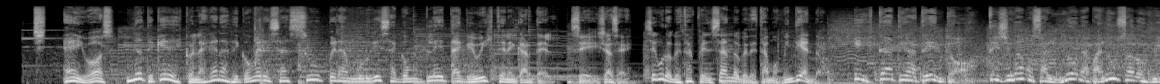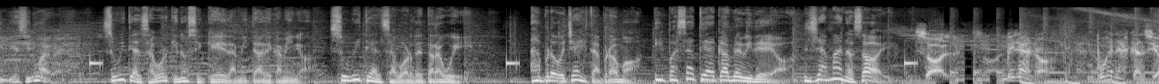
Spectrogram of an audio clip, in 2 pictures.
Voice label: Juvenil Variada Suelto, voces masculinas

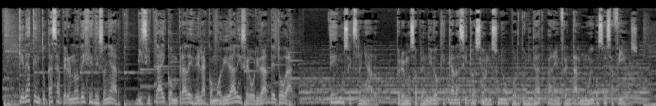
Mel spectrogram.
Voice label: Graves Comercial Medios

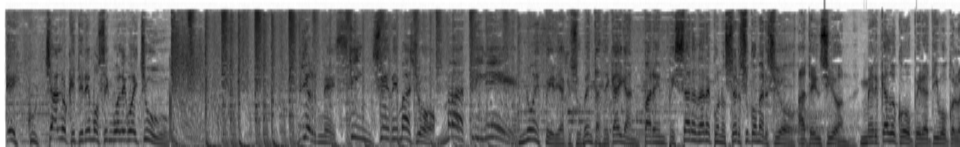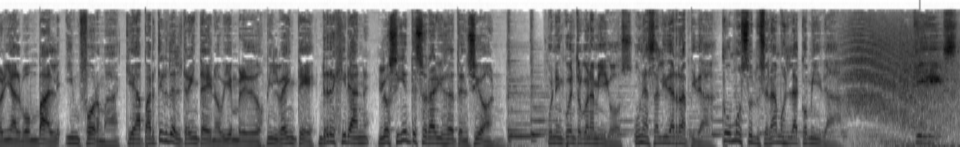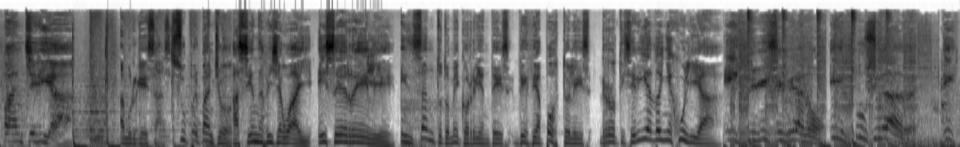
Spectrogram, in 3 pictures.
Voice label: Versatil Comercial Dinamica, voces masculinas

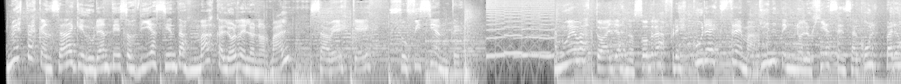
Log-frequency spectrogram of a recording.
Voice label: Amena Dulce Comercial

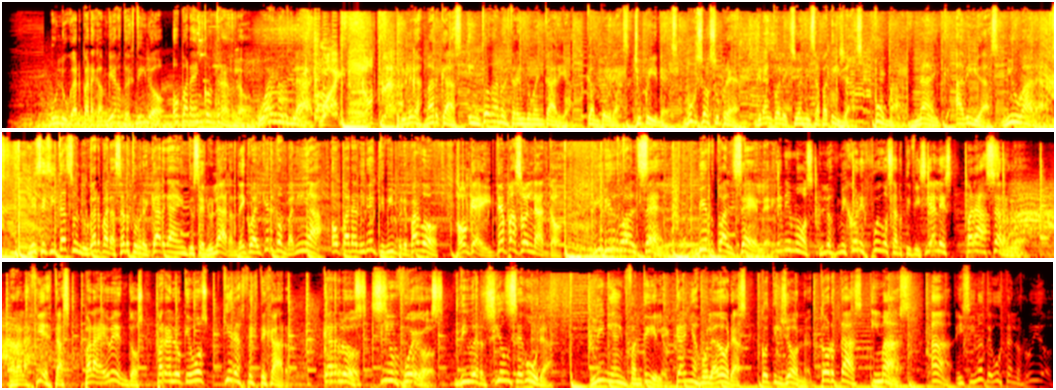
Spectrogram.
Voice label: Medios Vendedor Amena, voces masculinas

